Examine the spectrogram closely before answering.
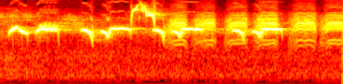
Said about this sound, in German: Das war eine Mönchsgrasmücke.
